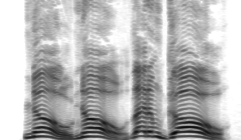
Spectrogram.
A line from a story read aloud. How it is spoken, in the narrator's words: others in Canal Street's white crowd scream back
